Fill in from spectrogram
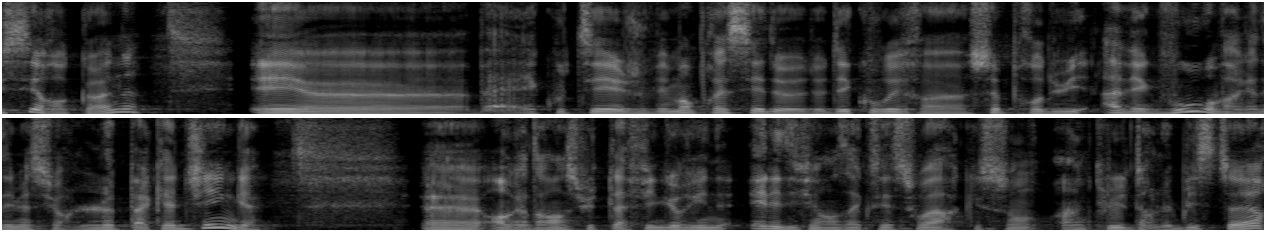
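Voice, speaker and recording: A man with a low, warm and mellow voice reviews a toy in a relaxed unboxing chat. He talks to his viewers directly, as if to friends, and keeps the tone easygoing. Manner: chatty, speaks straight to viewers as friends.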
